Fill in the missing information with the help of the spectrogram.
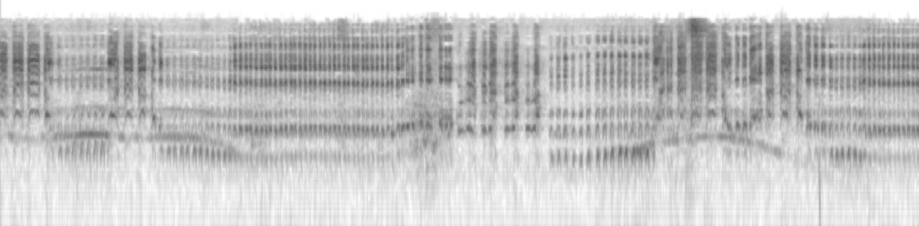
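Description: A kookaburra's loud, raucous laughing call: rapid chuckling notes that rise and fall in rolling bursts, continuing without pause for the whole stretch.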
